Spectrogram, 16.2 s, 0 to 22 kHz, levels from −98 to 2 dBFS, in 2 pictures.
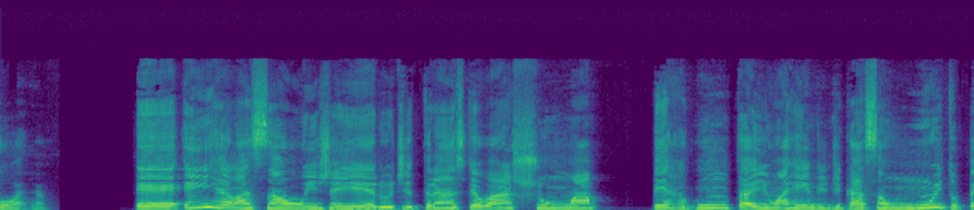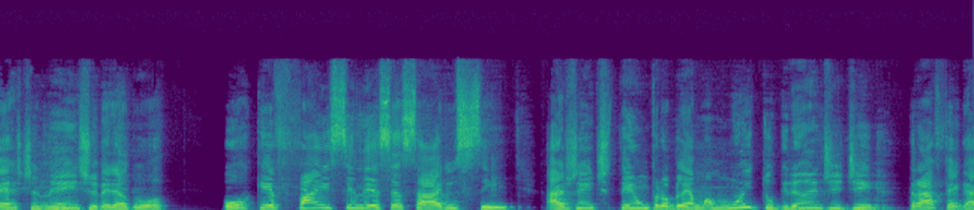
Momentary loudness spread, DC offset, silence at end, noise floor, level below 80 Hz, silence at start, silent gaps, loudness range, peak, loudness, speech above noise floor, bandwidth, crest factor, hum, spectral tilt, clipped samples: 5 LU; under 0.1%; 0 s; -87 dBFS; -74 dBFS; 0 s; none; 2 LU; -8 dBFS; -22 LUFS; 65 dB; 16 kHz; 14 dB; none; -4 dB/octave; under 0.1%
